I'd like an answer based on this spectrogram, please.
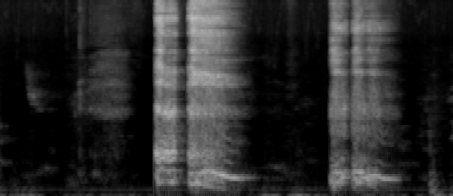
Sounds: Throat clearing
